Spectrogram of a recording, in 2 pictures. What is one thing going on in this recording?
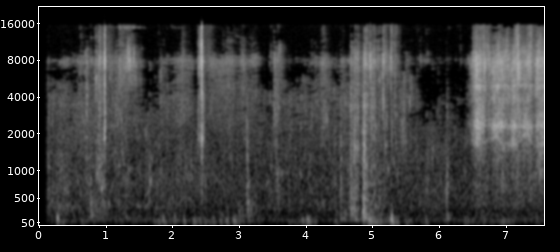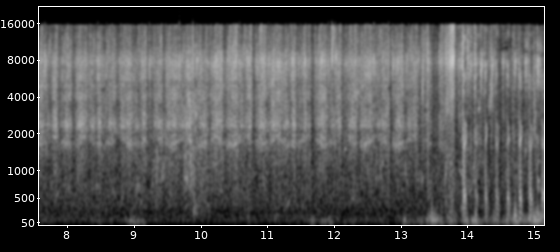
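Waves slosh and slap against a small boat.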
